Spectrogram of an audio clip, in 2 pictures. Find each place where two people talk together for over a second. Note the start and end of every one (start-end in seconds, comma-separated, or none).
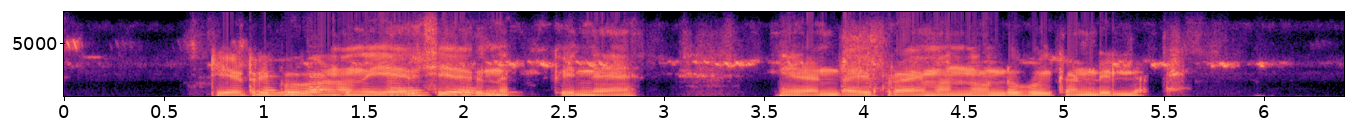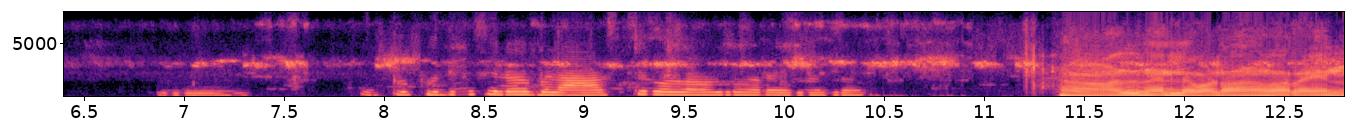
1.0-2.3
